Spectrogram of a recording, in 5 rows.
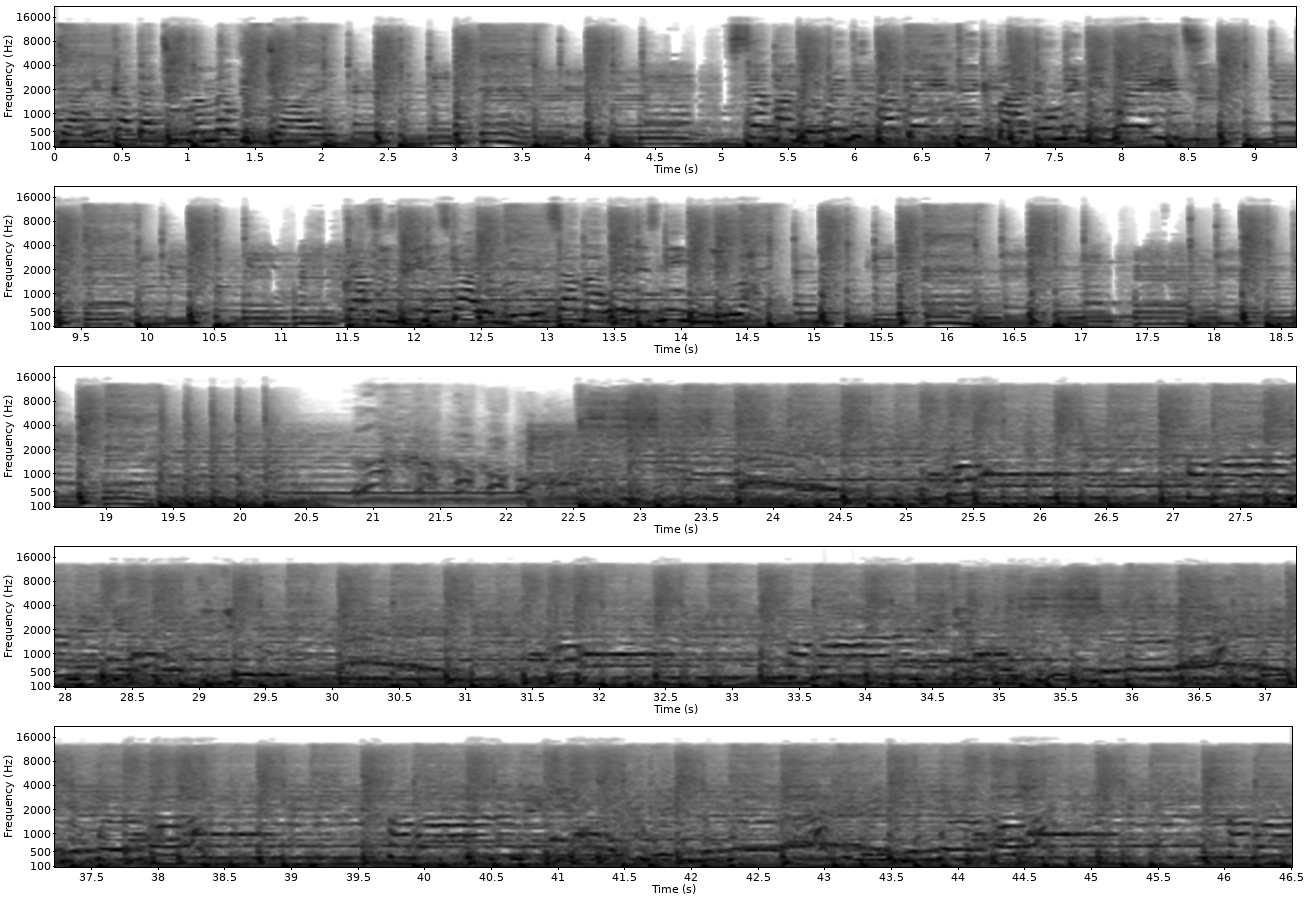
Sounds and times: Soundtrack music: 0.0s - 46.5s.

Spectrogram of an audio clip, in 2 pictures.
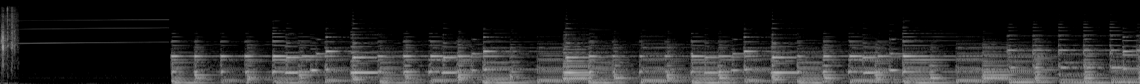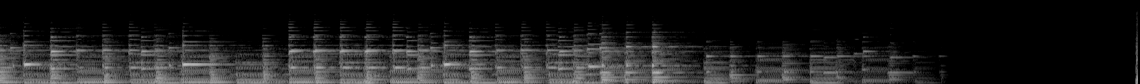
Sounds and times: Music: 1.7s - 21.0s.

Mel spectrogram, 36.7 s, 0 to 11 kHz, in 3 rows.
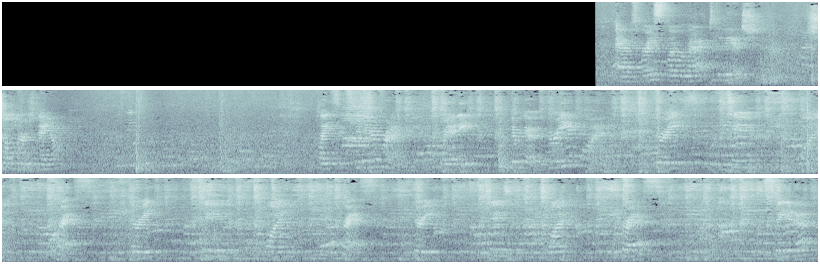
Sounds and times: Speech: 9.2s - 11.4s, 12.0s - 13.3s, 13.9s - 34.4s, 35.2s - 36.7s
Music: 17.6s - 36.7s.

